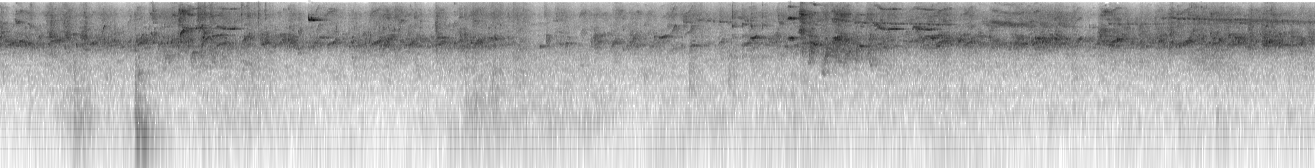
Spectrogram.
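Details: Violet-mutation masked lovebird from a breeding stock, uttering rapid, irregular high chirps and sharp squeaks, about three per second, with scattered thin whistles and a few soft knocks.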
